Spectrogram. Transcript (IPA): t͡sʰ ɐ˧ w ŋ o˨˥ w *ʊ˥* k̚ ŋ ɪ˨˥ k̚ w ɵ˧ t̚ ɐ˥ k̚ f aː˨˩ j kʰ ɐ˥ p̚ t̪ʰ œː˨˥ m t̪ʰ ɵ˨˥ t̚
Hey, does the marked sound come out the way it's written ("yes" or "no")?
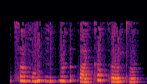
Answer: no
